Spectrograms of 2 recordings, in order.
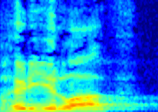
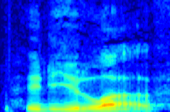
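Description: First: Said in the usual way. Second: Softer, lower, searching question; hushed repeated question. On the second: Shown as a demonstration. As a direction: let the question sink in quietly. Question repeated softly after pause.

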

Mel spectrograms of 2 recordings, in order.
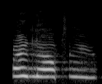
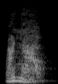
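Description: First: Put-on very high, squeaky child's plea; mock frightened plea. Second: Said in the usual way. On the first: Fifth grader begging to be baptized after scary film strip, mock frightened. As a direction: beg in a tiny, high mock-panicked voice.

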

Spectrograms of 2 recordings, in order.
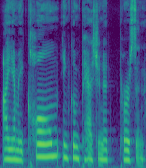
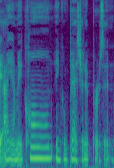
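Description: First: Said in the usual way. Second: The mantra again, much softer; softer repeat. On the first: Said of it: "every morning I repeat to myself". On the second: Shown as a demonstration. Repeating her morning mantra to herself, much softer. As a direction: let it sink in, murmured to herself. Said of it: "I say".

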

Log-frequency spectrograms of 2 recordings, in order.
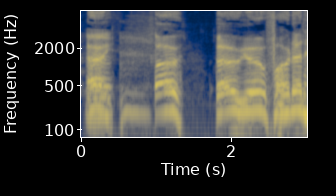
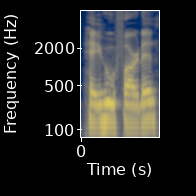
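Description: First: Higher, slow, hammed-up monster voice; Cookie Monster voice. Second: Slow, lightly growled monster voice; a half-hearted Cookie Monster growl, slowly. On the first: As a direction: belt it slowly like a cartoon monster. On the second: Retold or imitated. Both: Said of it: "but, like, in a Cookie Monster voice".

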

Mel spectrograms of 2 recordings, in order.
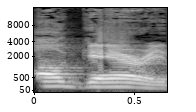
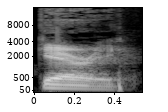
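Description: First: Calgary with a loud stress on CAL; Calgary said the local way. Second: Calgary run together as CAL-gree; Calgary said the local way. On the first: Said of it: "That's how you say it". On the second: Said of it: "if you say it that way". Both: Shown as a demonstration.

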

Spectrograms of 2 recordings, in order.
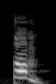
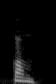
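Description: First: Loud, high-pitched order; commanding. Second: Said in the usual way. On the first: Acted. Preacher voices Jesus ordering Peter out onto the water, commanding. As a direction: call it out as a forceful command. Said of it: "hij beveelt het".

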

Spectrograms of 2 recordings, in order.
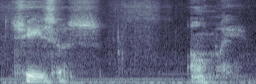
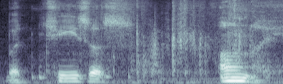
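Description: First: Low, very soft, falling away; hushed echo. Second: Said in the usual way. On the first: Acted. Preacher repeats the reading's last words, hushed echo. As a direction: let the words sink to a near-whisper.

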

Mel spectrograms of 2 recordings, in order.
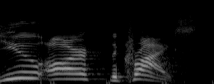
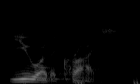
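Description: First: Very slow, high-pitched proclamation; emphatic declaration. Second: Slow, low and soft; hushed confession. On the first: Preacher affirming Peter gets it right, emphatic declaration. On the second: Peter answering Jesus who he is, hushed confession. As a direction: say it slowly, quietly and low. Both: Retold or imitated.

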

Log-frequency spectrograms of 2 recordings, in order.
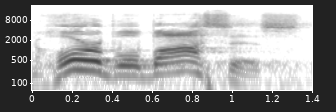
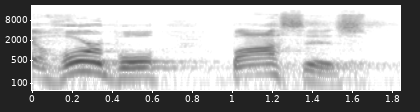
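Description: First: Loud, slow Horrible bosses; drawn-out loud stress on Horrible; emphatic call. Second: Said in the usual way. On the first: Real, not acted. Preacher calling out to the congregation, loud and slow. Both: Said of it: "repeated for emphasis".

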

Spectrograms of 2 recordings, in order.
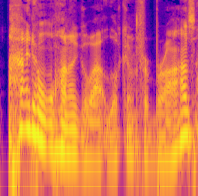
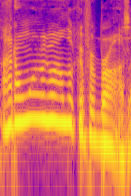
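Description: First: Said in the usual way. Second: Much higher, faster protesting repeat; higher, quicker exasperated protest. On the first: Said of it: "repeated line". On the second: Retold or imitated. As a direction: push back, half laughing, in exasperation. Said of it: "repeated louder".

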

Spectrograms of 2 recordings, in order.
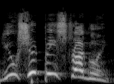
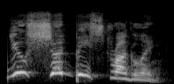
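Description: First: Emphatic declaration. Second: Slower emphatic repeat. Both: Real, not acted.

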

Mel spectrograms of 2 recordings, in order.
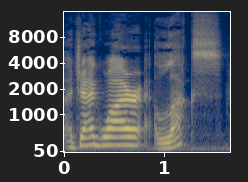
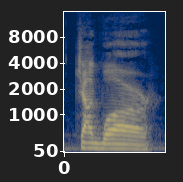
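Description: First: Jaguar said slow as jag-wire, three syllables; drawn out Jaguar with the wire ending. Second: Jaguar said as jag-wah, two syllables, no r. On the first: Reading a viewer's comment, Jaguar as jag-wire. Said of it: "I said Jaguar". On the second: Correcting himself on camera, Jaguar as jag-wah. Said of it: "I don't know why I say Jaguar". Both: Shown as a demonstration.

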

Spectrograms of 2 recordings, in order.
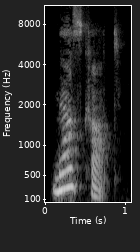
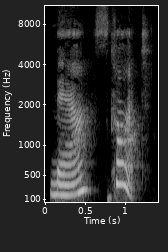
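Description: First: Said in the usual way. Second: Soft, slow, split into mas and cot; syllables tapped out. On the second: Shown as a demonstration. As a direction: tap out each syllable of Mascot. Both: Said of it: "How many syllables?".

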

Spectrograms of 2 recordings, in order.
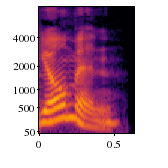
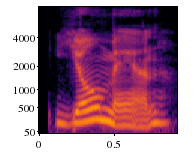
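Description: First: "yeoman" as YOH-mun, unstressed second syllable; corrected pronunciation. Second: "yeoman" said as "yo man", full vowel in "man"; yo-man mispronunciation. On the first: Reader echoing the co-host's correction, "yeoman" as YOH-mun. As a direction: reduce the end of "yeoman" to a quick "mun". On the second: Reader trying an unknown word, mispronounced "yeoman" as yo-man. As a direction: sound out "yeoman" slowly as YO-MAN. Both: Real, not acted. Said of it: "Is that how you say it?".

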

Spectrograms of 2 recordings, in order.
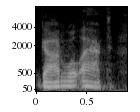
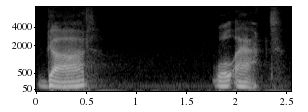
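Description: First: Said in the usual way. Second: "God... will act", low, with a long pause after GOD; dramatic pause. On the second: Real, not acted. Preacher warns those who continue in sin, weighty pause. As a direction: let GOD stand alone, then drop softly onto "will act".

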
